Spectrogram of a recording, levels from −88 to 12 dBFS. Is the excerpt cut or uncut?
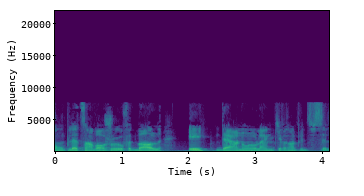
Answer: uncut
